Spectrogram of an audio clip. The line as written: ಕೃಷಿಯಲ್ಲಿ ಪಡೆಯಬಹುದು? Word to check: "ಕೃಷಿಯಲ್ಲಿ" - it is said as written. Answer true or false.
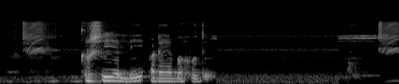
true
